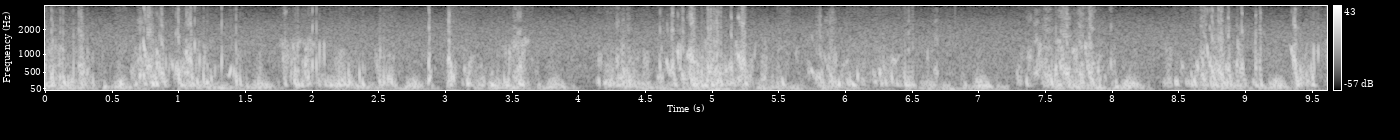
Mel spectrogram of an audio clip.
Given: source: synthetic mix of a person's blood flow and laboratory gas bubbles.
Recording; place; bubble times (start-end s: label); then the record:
Doppler ultrasound of blood flow; precordium
0.00-0.42 s: bubbles
0.53-1.51 s: bubbles
1.74-2.67 s: bubbles
2.84-2.94 s: bubbles
2.99-3.68 s: bubbles
4.12-4.55 s: bubbles
4.58-5.34 s: bubbles
5.49-5.59 s: bubbles
5.62-6.55 s: bubbles
6.65-6.73 s: bubbles
7.27-8.03 s: bubbles
8.38-9.18 s: bubbles
9.32-9.63 s: bubbles
From the record:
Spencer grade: 4 (maximum detectable bubble signal sounding continuously throughout systole and diastole of every cardiac period, and overriding the amplitude of the normal cardiac signals); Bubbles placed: only in the low amplitude regions of the cardiac cycle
